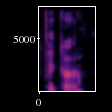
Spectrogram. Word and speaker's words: Vicar: Vicar.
